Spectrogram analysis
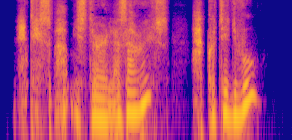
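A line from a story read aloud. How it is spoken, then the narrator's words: Whispered. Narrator (French): lui chuchota Blasius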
